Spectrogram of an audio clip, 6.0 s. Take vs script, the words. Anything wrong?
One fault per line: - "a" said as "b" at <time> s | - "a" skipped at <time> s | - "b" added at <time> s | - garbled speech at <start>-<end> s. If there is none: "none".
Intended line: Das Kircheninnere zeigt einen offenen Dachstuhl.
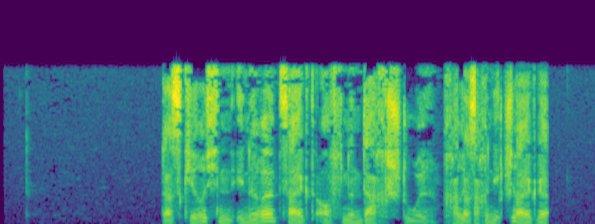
- "einen" skipped at 3.2 s
- garbled speech at 4.4-5.5 s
